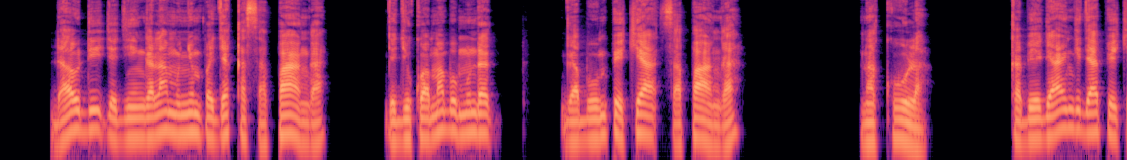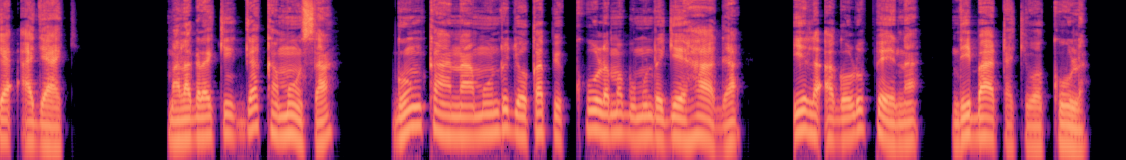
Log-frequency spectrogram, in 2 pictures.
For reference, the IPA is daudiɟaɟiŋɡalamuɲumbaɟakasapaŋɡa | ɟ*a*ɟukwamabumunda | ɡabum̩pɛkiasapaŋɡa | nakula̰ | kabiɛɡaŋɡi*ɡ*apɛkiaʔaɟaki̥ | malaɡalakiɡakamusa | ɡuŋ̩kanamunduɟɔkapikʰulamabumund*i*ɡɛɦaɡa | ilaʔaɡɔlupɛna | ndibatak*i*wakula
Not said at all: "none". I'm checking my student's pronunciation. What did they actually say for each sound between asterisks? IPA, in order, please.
a, ɟ, a, i

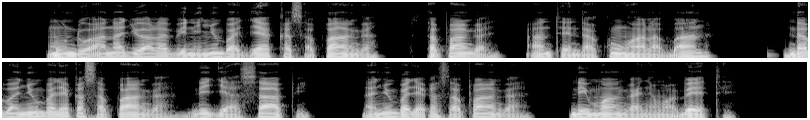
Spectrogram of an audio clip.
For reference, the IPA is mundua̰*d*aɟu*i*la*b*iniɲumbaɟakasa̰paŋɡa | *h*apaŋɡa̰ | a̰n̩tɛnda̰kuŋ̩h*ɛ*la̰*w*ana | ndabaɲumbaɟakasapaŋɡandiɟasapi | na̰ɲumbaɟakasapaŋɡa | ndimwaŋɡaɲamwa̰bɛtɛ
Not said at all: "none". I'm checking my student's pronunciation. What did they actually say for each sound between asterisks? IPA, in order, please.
n, a, b, s, a, b

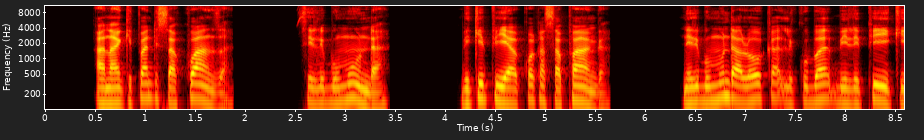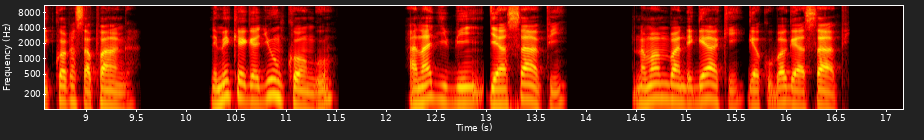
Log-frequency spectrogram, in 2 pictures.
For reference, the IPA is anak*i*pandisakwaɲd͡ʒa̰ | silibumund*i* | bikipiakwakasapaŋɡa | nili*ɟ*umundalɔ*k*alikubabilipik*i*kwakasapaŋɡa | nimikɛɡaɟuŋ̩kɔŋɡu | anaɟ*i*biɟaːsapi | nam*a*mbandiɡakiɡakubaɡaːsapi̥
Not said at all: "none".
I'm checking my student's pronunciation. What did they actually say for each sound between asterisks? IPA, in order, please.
i, a, b, k, i, i, a

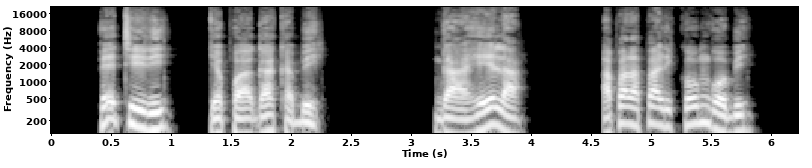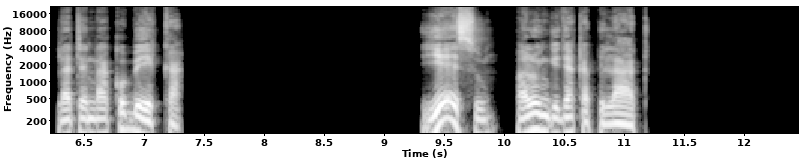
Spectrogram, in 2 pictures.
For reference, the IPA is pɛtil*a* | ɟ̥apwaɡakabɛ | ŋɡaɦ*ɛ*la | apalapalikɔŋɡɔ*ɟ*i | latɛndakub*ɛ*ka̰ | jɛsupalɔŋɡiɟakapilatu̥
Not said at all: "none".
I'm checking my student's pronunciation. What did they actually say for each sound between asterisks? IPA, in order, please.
i, ɛ, b, ɛ

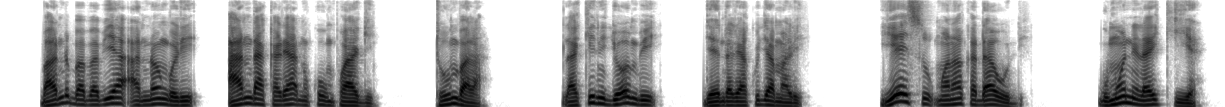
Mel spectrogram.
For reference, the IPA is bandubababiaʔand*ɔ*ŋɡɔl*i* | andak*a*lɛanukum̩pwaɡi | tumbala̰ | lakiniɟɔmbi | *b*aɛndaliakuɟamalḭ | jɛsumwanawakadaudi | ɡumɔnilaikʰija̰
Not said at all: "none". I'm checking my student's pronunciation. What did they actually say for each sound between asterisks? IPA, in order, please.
ɔ, i, a, ɟ

